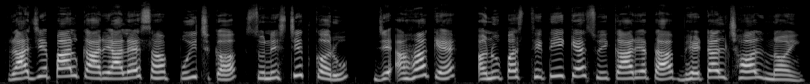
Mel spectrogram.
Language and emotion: Maithili, neutral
